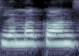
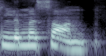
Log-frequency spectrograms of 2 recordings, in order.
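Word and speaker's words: limaçon: I think it's it's it's pronounced as limoson. Okay. Okay. I'm not able to get to it because I am so used to pronouncing as pronouncing it as limicon.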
